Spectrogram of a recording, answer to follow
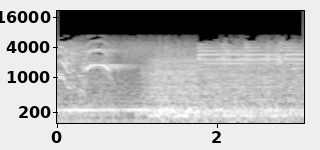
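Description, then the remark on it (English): A loud, steady mechanical drone with a deep hum, joined by a brief rising whine and then sustained high metallic tones: a ship's heavy engines churning as they're thrown into reverse in thick fog, before the ship hits an iceberg. “Sounds like they reversed the engines.”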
